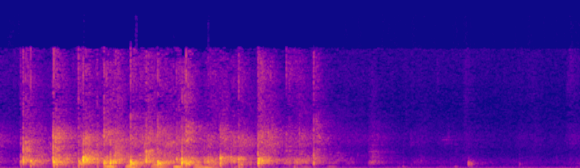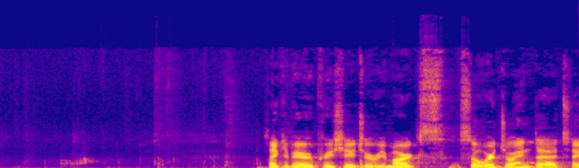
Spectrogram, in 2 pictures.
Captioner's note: applause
